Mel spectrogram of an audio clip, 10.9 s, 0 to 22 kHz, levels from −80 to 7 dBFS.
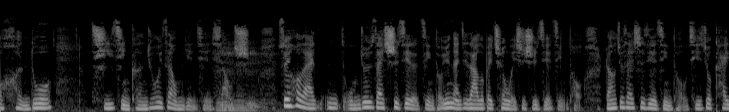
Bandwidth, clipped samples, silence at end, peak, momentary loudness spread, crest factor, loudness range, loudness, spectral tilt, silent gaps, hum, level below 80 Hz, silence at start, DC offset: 11.5 kHz; under 0.1%; 0 s; -14 dBFS; 12 LU; 18 dB; 4 LU; -32 LUFS; -5 dB/octave; none; none; -58 dBFS; 0 s; under 0.1%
